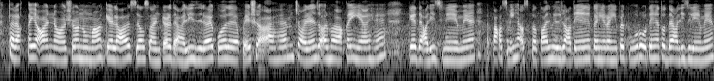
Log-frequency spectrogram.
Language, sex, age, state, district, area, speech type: Urdu, female, 30-45, Delhi, Central Delhi, rural, spontaneous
